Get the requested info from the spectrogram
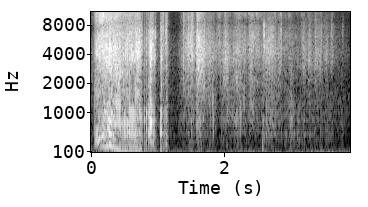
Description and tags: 06.01.2016, outside
Recorded with a crude DIY binaural microphone and a Zoom H-5.
Cut and transcoded with ocenaudio.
